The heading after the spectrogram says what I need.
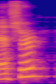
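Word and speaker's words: Escher: well you know like the artist the usher i don't know if i'm ever pronouncing him correctly that is the correct pronunciation by the way okay like he's my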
